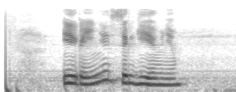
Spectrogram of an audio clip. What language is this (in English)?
Russian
